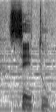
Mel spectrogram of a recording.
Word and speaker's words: Sethu: tu Però è aspirata No è proprio se tu come come se la h non ci fosse Se tu fossi siamo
